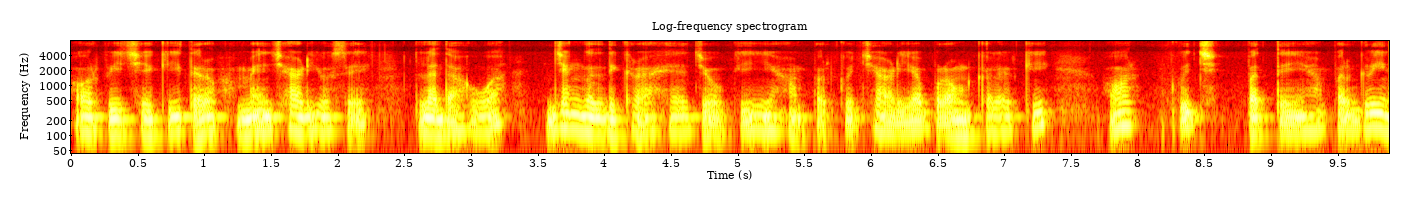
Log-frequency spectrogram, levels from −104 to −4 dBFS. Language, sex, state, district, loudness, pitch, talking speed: Hindi, male, Himachal Pradesh, Shimla, -19 LUFS, 115 Hz, 175 wpm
